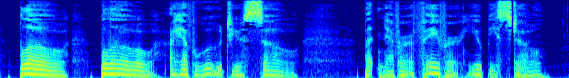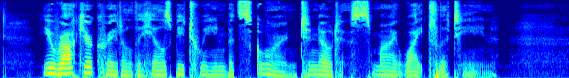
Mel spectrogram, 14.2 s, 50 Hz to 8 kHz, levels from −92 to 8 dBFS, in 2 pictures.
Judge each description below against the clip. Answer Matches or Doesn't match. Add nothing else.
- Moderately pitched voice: Doesn't match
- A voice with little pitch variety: Doesn't match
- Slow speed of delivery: Matches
